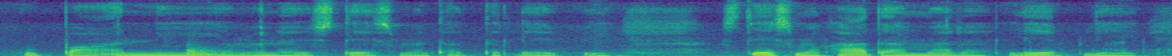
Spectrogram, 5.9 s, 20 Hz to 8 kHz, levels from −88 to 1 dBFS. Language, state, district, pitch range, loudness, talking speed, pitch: Manipuri, Manipur, Imphal West, 160-170 Hz, -17 LUFS, 100 wpm, 160 Hz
